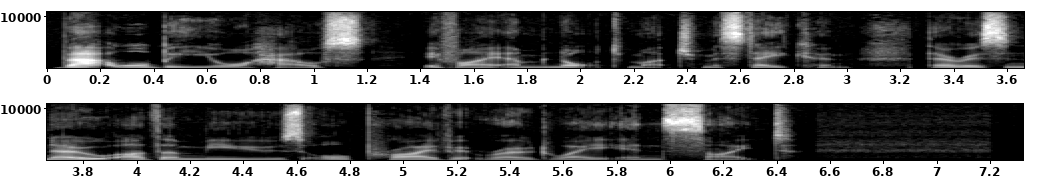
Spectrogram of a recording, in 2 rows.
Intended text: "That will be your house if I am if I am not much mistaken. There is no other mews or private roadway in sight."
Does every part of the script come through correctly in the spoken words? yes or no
no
